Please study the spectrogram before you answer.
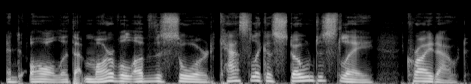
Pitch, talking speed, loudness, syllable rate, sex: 130 Hz, 205 wpm, -16 LUFS, 4.3 syllables/s, male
